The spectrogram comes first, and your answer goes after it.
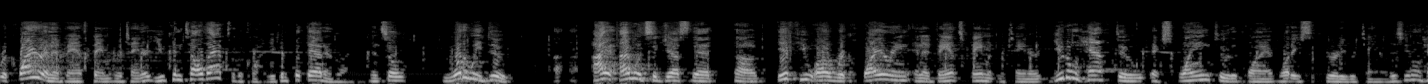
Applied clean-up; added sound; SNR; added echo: classical method spectral subtraction.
